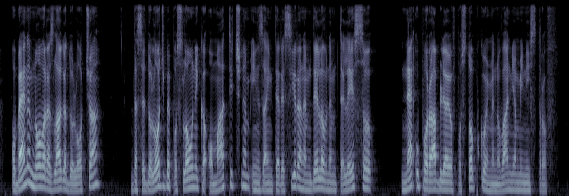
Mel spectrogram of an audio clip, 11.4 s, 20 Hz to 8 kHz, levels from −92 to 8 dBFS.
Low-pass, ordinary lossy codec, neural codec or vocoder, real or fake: 7.2 kHz; none; none; real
